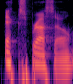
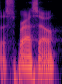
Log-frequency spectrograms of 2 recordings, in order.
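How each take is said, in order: First: The word starts with an 'ex' sound. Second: The word starts with an 'es' sound. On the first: The speaker calls it wrong. "There's no X in espresso" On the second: The speaker calls it right. "So it's espresso"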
